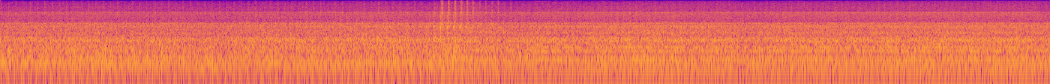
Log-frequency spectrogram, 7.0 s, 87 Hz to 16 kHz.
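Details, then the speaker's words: John Deere JA60 push mower after freeing a stuck valve (no compression) and fixing the pull rope, original carburetor with a different jet: steady, even single-cylinder beat, only the tiniest stumble remaining; normal running. "Just for reference, this is the original carburetor back on it with a different jet. You can hear it still has the tiniest stumble."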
